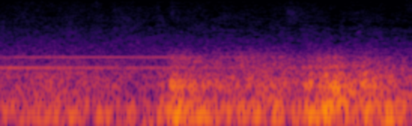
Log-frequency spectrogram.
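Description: A low rumble of thunder in a music soundtrack, under a held musical chord. The chord drops away about a second in, and the rumble swells louder toward the end.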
